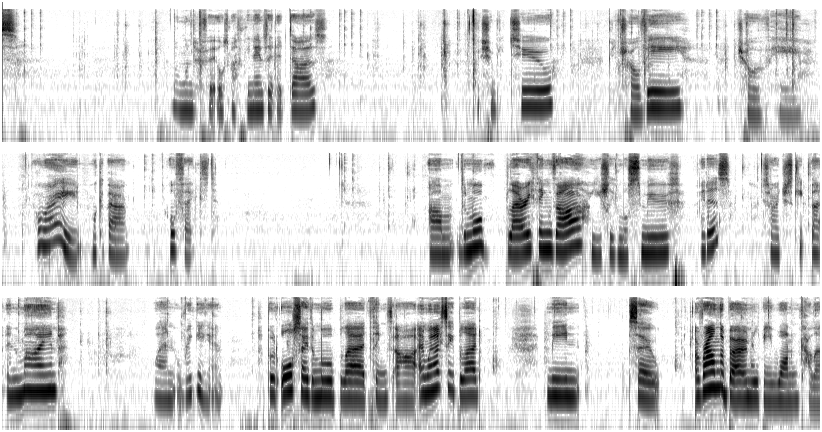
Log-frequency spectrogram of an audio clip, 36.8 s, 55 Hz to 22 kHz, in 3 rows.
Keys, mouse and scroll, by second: 0.4 click, 4.5 click, 5.1 click, 5.2 click, 7.7-8.2 scroll down 1, 8.2 click, 8.2 scroll down 1, 8.4 click, 10.4 click, 10.6 click, 14.7 right click, 15.1 r, 18.1 shift+middle click, 18.4 scroll up 2, 19.5 right click, 21.6 right click, 22.8-23.4 scroll up 3, 23.4 shift+middle click, 23.4 click, 23.4 scroll down 4, 23.7 middle click, 25.1 right click, 26.0 KP_1, 27.0 click, 27.9 right click, 28.3 click, 29.3 click, 31.9 scroll up 4, 33.2 scroll down 3, 34.2 right click, 34.6 scroll up 3, 35.3 shift+middle click, 35.7 shift+scroll down 1.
